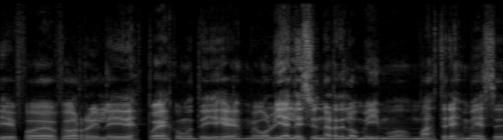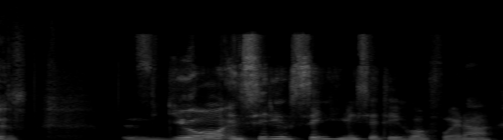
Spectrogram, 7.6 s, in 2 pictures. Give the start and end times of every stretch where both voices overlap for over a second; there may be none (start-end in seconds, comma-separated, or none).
none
